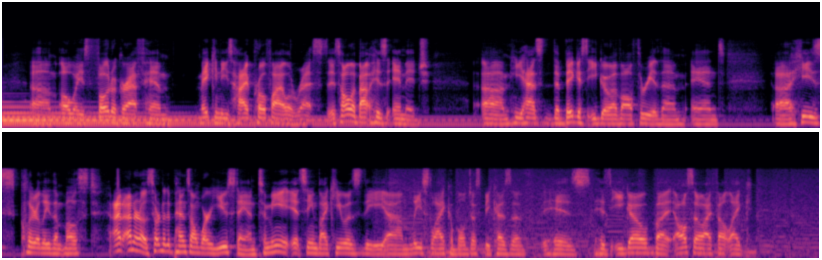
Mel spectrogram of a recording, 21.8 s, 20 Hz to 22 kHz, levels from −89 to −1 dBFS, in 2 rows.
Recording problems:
high frequencies cut off; noticeable; nothing above 8 kHz
background music; loud; throughout; 9 dB below the speech

